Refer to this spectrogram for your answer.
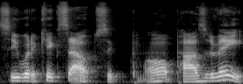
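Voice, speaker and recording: A woman is speaking. Her voice has vocal fry. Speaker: math teacher. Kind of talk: tutorial.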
